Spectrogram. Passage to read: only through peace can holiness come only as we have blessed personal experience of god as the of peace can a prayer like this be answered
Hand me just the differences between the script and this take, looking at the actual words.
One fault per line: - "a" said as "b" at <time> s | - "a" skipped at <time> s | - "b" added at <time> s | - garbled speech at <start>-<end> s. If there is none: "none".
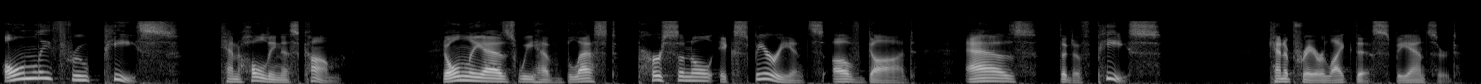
none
